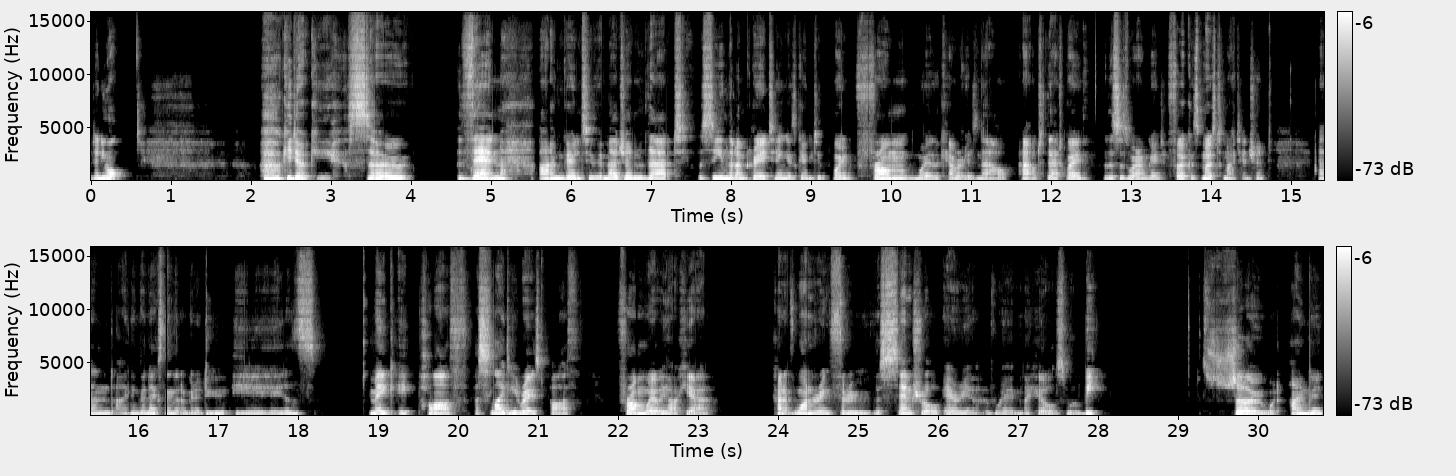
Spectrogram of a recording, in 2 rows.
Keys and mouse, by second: 0.0-8.7 typing, 0.5 right click, 6.9 right click, 10.1 right click, 10.7 w, 12.0 right click, 14.7 right click, 14.9 right click, 14.9-17.7 typing, 22.4 right click.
